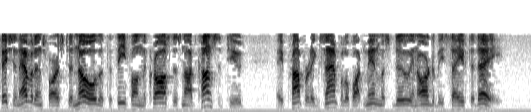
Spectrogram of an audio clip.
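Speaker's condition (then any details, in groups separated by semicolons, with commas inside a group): No condition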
